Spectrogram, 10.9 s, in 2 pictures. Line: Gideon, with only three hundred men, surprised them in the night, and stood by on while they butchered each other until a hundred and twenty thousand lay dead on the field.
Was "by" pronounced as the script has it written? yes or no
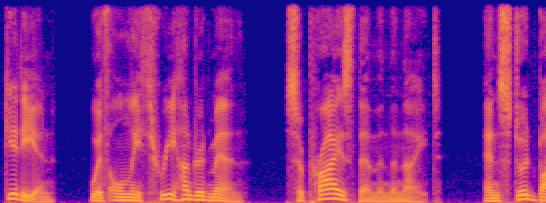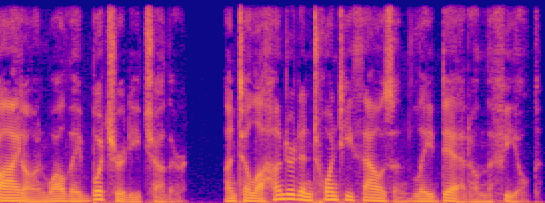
yes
